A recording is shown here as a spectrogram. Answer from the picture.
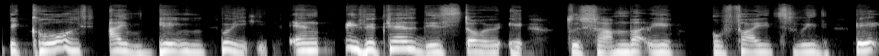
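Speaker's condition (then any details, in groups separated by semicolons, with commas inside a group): Cerebral palsy; shaking body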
